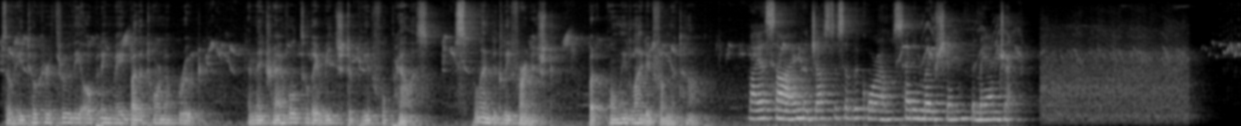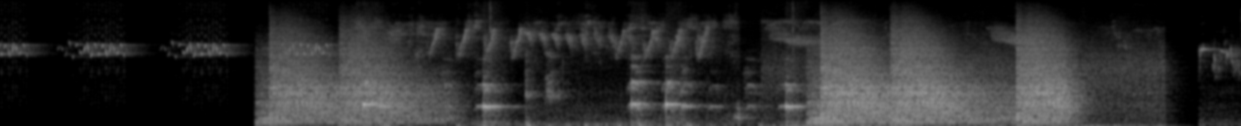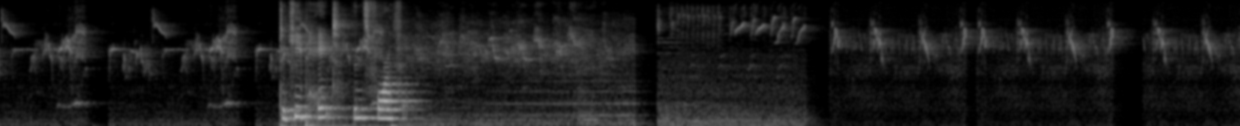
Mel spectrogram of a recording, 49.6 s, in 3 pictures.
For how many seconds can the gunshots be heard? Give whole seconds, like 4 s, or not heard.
6 s.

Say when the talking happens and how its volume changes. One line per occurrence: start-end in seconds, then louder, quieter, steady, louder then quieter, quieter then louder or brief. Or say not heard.
0.0-13.4 steady
36.8-38.5 brief.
